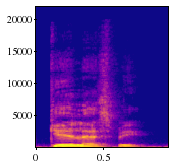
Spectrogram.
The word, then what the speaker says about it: Gillespie: Gillespie. Not J.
